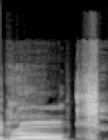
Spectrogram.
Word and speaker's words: bruh: Hey, bro. Text me your. Did you say bro or bruh? BRUH, but I pronounce it bro. Wait. You can't do it BRUH and pronounce it bruh.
